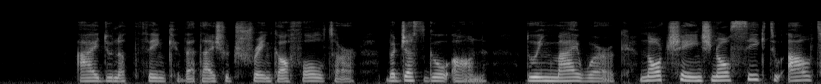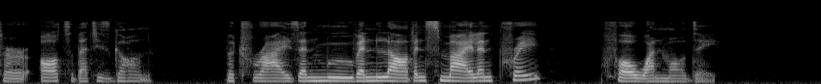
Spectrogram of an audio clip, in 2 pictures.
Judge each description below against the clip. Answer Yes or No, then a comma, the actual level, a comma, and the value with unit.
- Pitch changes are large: No, narrow, 2.4 semitones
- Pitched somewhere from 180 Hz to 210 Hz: No, medium, 160 Hz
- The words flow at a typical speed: Yes, average, 150 wpm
